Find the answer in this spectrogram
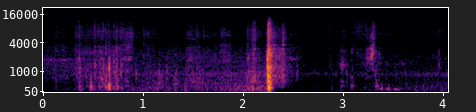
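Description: Cardboard box and packing being handled: faint rustling and small knocks, with one sharp knock about two seconds in.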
